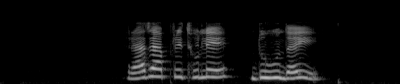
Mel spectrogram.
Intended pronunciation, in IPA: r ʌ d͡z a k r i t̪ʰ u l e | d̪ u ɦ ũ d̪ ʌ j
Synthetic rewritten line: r a d͡z a p r i t̪ʰ u l e | d̪ u ɦ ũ d̪ ʌ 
